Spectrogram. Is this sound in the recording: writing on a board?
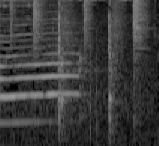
no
